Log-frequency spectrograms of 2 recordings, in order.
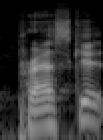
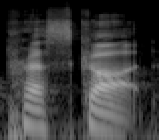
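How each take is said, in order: First: It is pronounced in a folksy country way. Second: It is pronounced the way it is spelled. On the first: "everyone says Prescott" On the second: "it's spelled Prescott"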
